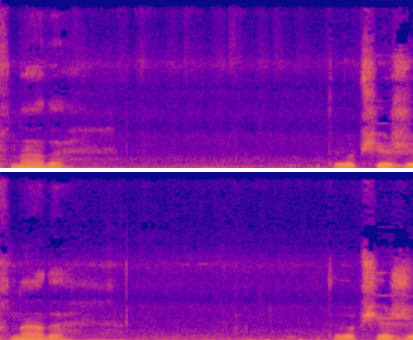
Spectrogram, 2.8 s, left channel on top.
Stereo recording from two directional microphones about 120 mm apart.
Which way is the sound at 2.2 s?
35° left (ahead or behind).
